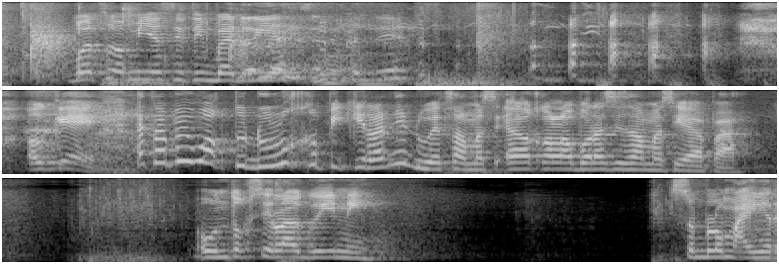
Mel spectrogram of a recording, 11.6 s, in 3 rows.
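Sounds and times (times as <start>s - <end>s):
clapping: 0.0s - 1.4s, 2.1s - 2.7s
speech: 0.4s - 2.4s, 4.0s - 7.7s, 8.7s - 9.8s, 11.1s - 11.6s
laughter: 0.7s - 4.6s.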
